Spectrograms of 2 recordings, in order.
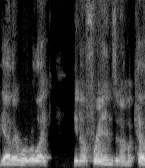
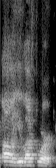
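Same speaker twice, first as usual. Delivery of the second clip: chirpy high, louder singsong alert; mock app notification; 9 semitones higher, 6 dB louder than usual. Dad mimicking the tracking app's alert, chirpy high voice. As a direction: chime it like a cheery phone alert. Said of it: "Yeah, it's like".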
